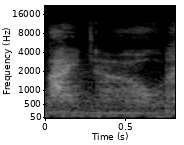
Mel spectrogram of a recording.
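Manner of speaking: breathless whispered admission. Retold or imitated. Answering the classmate from the floor, whispered. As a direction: barely whisper it.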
